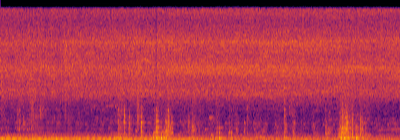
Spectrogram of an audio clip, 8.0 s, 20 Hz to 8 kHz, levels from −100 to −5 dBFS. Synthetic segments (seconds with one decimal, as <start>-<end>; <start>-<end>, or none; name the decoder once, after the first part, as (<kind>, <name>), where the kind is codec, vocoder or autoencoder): 0.7-1.7 (codec, HILCodec)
